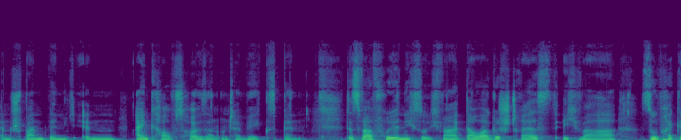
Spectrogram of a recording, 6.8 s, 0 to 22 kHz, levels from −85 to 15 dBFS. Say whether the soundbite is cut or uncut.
cut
